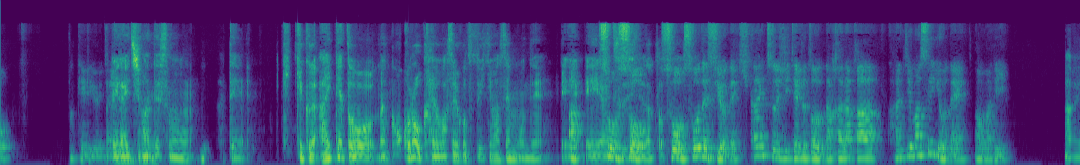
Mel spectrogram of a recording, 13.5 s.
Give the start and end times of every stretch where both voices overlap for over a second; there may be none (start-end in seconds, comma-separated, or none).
7.1-8.4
